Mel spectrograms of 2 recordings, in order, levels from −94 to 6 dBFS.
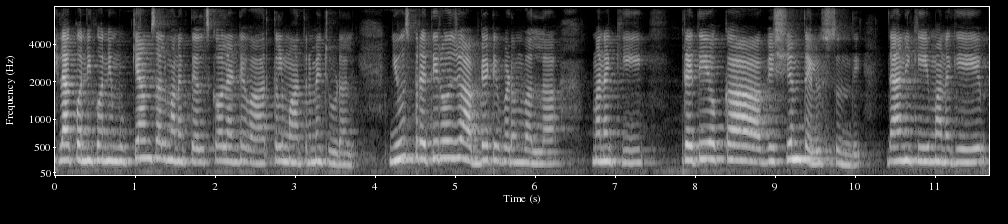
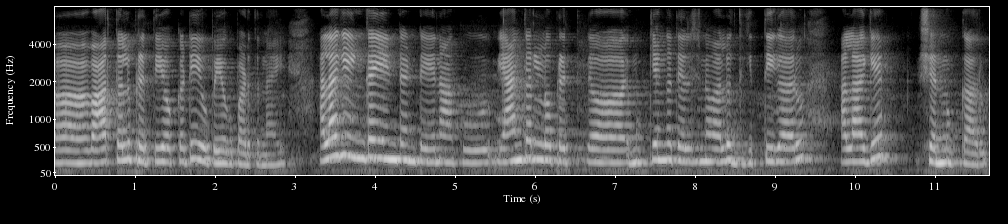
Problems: background conversations at intervals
